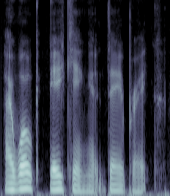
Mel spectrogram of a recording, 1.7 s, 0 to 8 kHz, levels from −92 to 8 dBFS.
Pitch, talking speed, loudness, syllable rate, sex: 95 Hz, 175 wpm, -18 LUFS, 4.7 syllables/s, male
